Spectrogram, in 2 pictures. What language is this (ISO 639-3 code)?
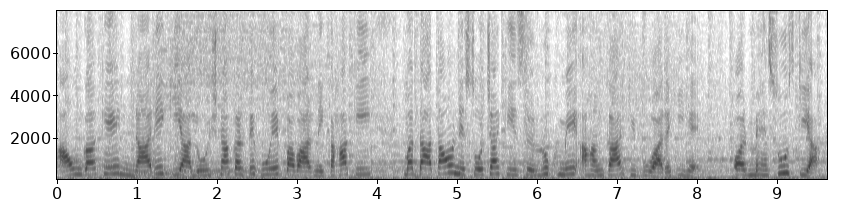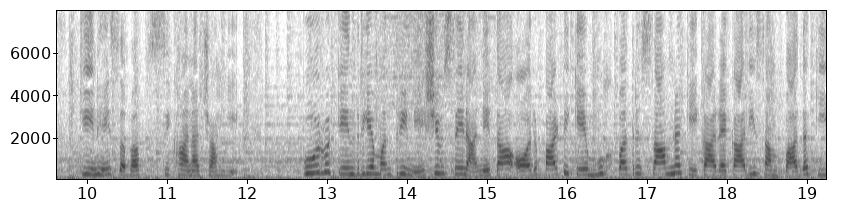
hin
